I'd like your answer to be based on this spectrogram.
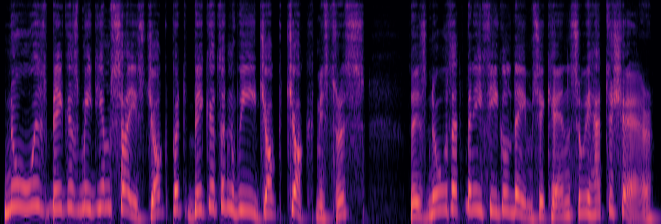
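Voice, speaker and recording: A man's voice: extremely high pitch, lively intonation, moderate pace, fairly bright tone, dry recording, studio quality, voice pushed up, full character voice. A man voicing a tiny, earnest male pixie warrior with a Scottish accent who talks at length. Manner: earnest, long-winded.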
